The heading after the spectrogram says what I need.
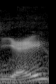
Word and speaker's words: Ye: nimus get in here pronounced like yay I believe you I don't is he lying is it yay no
